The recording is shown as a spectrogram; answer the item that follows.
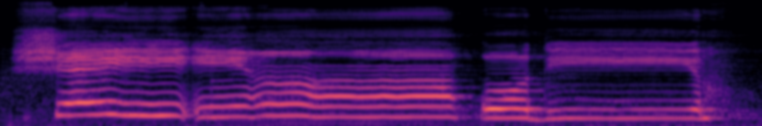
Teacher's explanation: اور شیئن پہ غنہ کریں گے، آواز کو ناک میں چھپا کر پڑھیں گے، جیسے شیئن قدیر، قدیر کو بھی تھوڑا سا کھینچنا ہے، یا مدہ ہے۔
